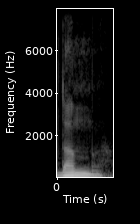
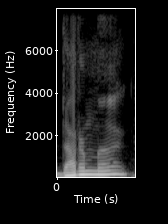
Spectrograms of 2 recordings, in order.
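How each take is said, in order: First: "Dhamma" with no R, just a held M; Pali form. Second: "Dharma" with an R before the M; Sanskrit form. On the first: Teacher showing the Pali-only word to students, "Dhamma" said without an R. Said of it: "If you just say Dhamma". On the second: Teacher showing the inclusive word to students, "Dharma" said with its R. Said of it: "I emphasize the word Dharma". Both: Shown as a demonstration.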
